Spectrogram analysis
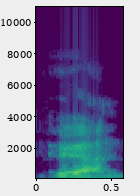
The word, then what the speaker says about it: hören: Hören. Think of it as a schwa, but just a bit lower. Yeah. A lowered schwa of hören.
